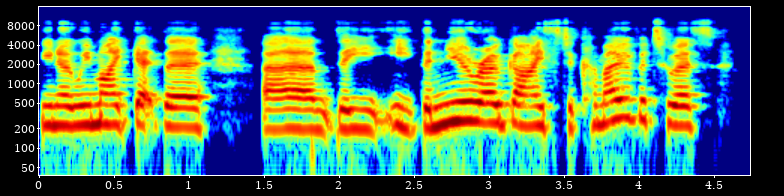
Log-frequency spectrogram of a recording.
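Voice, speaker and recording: Against a quiet background, a woman speaks with a strong British accent. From UK. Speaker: neonatal nurse practitioner and clinical specialist. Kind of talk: lecture.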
